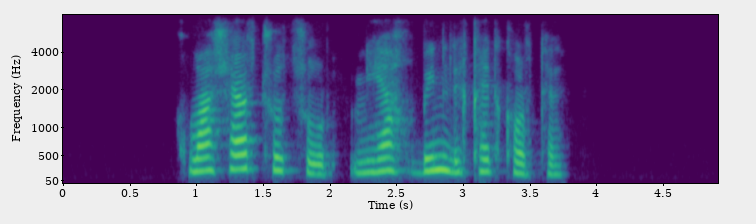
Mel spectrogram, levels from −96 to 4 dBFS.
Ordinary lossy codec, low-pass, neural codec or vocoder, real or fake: Opus, 24 kbps; 7.2 kHz; autoencoder, 22.05 kHz, a latent of 192 numbers a frame, VITS, trained on one speaker; fake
